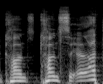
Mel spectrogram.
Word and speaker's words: concierge: Concierge? Concierge. Is that right? – Concierge. It's kind of a silent G.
